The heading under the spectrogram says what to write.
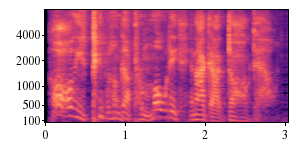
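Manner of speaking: normal talking voice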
